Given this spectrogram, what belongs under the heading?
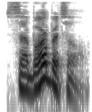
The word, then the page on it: suborbital: British English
